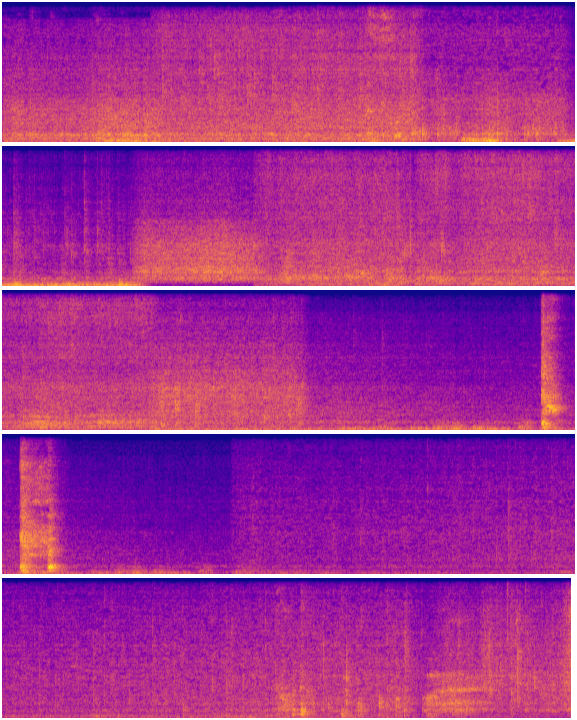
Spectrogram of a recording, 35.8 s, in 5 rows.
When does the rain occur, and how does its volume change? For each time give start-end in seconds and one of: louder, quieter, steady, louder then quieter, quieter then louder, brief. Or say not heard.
0.0-35.7 quieter then louder.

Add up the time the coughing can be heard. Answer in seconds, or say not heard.
3 s.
